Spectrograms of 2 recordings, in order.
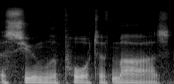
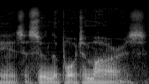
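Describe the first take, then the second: First: Modern English accent, said slowly and reverentially. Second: Original pronunciation accent, said faster and earthier.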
